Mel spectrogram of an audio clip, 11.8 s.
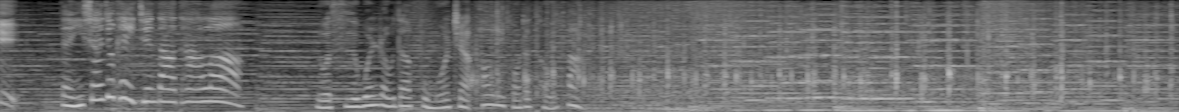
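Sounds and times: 
speech: 0:00.0 - 0:02.6, 0:03.2 - 0:06.1
horse hooves of a racing horse-drawn carriage: 0:04.7 - 0:11.7.

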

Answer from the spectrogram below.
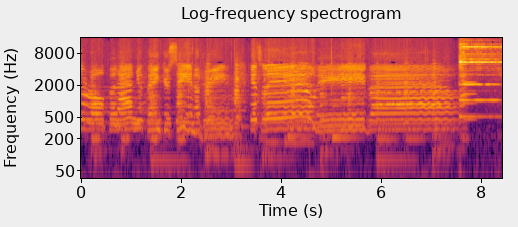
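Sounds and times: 
speech: 0:00.2 - 0:07.2
bell ringing: 0:07.5 - 0:08.3.

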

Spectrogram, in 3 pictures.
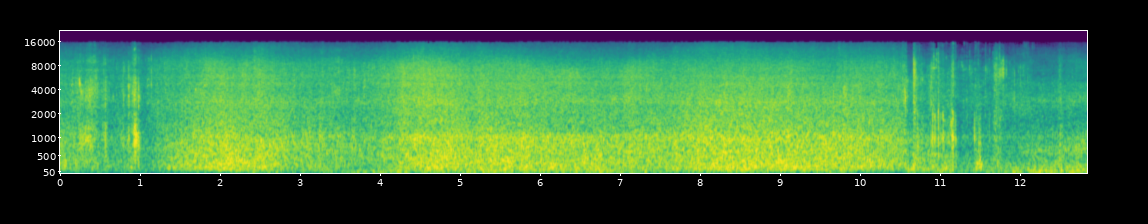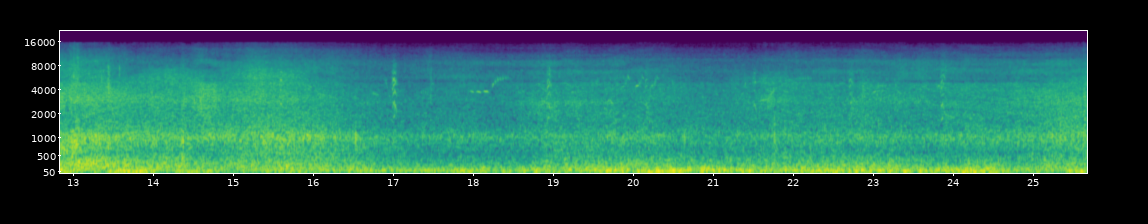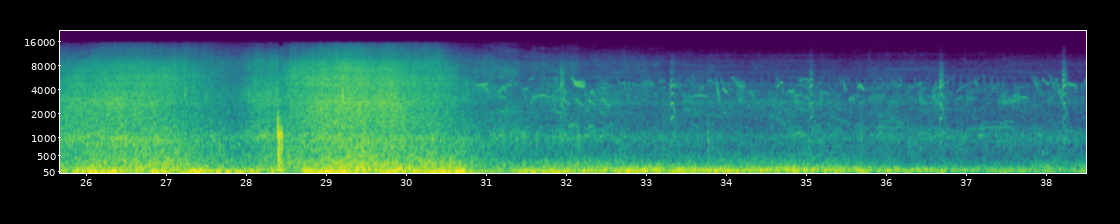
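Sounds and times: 
waves washing along the Omø coastline: 0:00.0 - 0:19.8, 0:22.2 - 0:31.5
wind gusts: 0:00.0 - 0:38.4.

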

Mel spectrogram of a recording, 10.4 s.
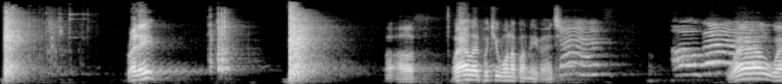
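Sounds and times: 
shotgun firing at skeet targets: 0:00.0 - 0:00.6, 0:03.8 - 0:04.6
speech: 0:01.7 - 0:02.2, 0:05.3 - 0:07.8, 0:09.7 - 0:10.4.

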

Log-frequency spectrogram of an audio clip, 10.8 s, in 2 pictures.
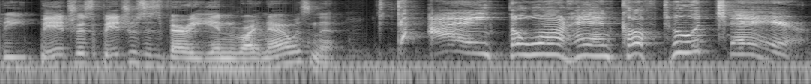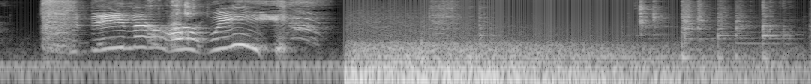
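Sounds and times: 
speech: 0:00.0 - 0:02.4, 0:03.1 - 0:05.4, 0:06.0 - 0:07.5
explosion: 0:07.7 - 0:10.8.

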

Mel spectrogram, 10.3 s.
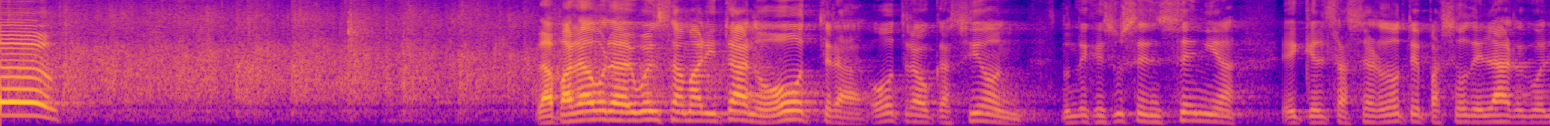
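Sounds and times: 
audience clapping: 0:00.0 - 0:05.2
speech: 0:03.6 - 0:10.3.

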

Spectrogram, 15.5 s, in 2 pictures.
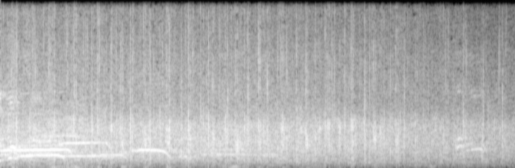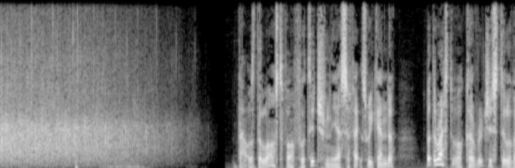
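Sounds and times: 
convention audience whooping: 0:00.0 - 0:10.1
convention audience applause at the SFX Weekender sci-fi event: 0:00.0 - 0:10.8
speech: 0:11.6 - 0:15.4.

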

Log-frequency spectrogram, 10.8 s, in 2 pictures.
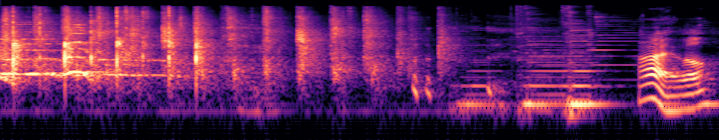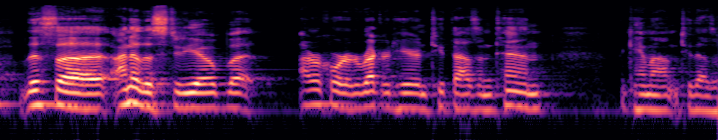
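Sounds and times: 
audience applause: 0:00.0 - 0:03.8
speech: 0:04.8 - 0:10.7.

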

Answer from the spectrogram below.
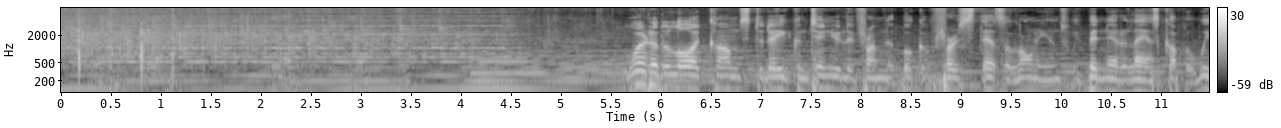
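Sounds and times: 
audience clapping hands in praise: 0:00.0 - 0:05.6
speech: 0:05.7 - 0:11.4.

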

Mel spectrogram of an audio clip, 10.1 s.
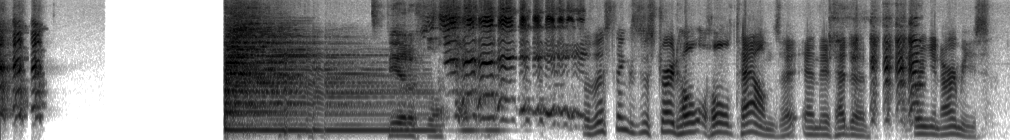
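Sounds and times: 
gong struck and ringing: 0:02.3 - 0:04.4
speech: 0:03.9 - 0:10.0
laughter: 0:04.1 - 0:06.1, 0:08.1 - 0:09.5.

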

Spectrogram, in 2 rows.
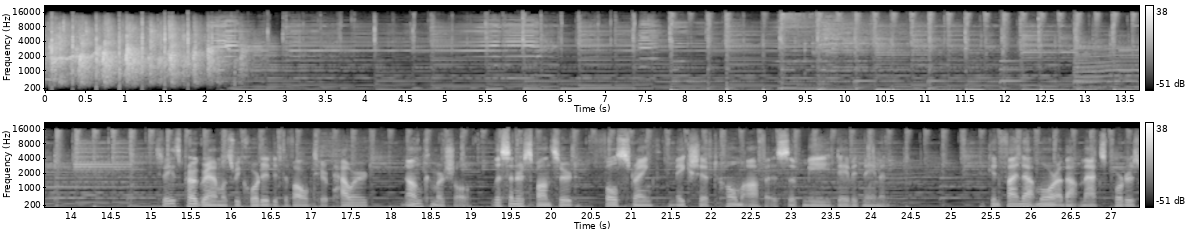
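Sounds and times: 
audience applause: 0:00.0 - 0:02.6
instrumental music with deep bass line and plucked notes: 0:02.2 - 0:27.3
speech: 0:15.2 - 0:24.4, 0:25.5 - 0:27.3.

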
